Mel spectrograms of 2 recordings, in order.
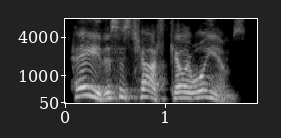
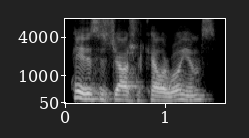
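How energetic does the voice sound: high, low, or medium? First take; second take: high; medium. First: The voice sounds very lively and high in energy. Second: The voice sounds somewhat more lively and energetic. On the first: "That sounds great. High energy" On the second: "That sounds a little bit better"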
